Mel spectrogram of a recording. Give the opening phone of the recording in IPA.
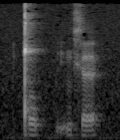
ǃ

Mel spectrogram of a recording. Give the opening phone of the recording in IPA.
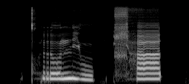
kʰ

